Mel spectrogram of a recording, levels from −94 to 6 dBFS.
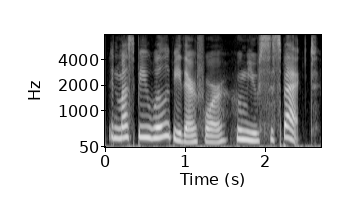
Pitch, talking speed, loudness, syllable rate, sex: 235 Hz, 180 wpm, -16 LUFS, 5.5 syllables/s, female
